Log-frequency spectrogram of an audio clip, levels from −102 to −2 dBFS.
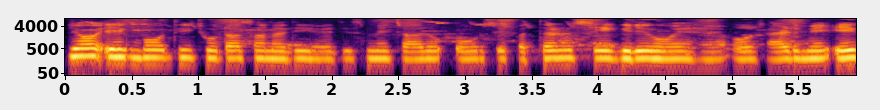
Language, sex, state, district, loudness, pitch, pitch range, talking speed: Hindi, female, Bihar, Kishanganj, -20 LUFS, 200 Hz, 195-210 Hz, 210 wpm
